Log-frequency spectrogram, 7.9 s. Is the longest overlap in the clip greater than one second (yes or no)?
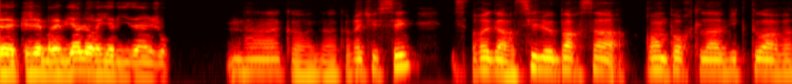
no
